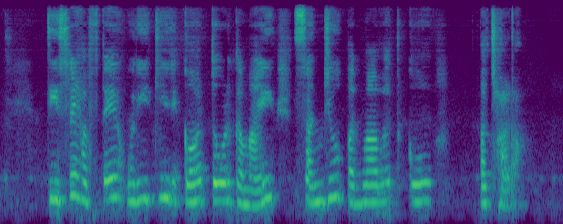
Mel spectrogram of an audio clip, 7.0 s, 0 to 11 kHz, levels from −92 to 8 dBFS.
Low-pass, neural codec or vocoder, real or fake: 9.9 kHz; codec, 44.1 kHz, 2.6 kbps, DAC; fake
